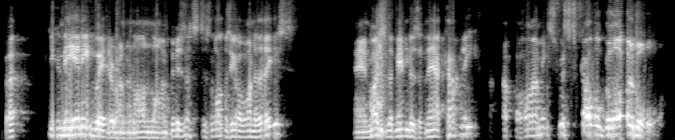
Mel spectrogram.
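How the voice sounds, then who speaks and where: A man's voice: medium pitch, fairly quick, gravelly, noisy background. A man hosting a live online panel, jokey and rambling with many fillers. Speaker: host.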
